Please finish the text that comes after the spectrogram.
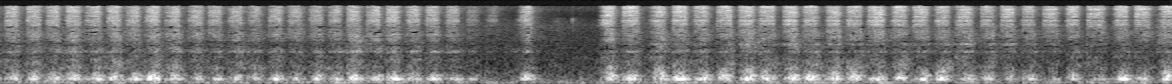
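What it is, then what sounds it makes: Paper sheet being shaded with pencil. A red colored pencil shades large areas of a flat paper coloring sheet on a table with quick, repeated rubbing strokes. It makes a steady, dry, raspy scratching with a bright papery hiss, briefly pausing near the middle before the strokes resume at the same pace.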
